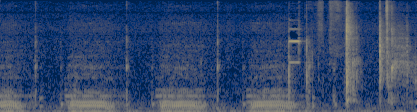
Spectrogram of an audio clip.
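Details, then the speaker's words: Medela Freestyle electric breast pump running in expression mode, not attached to skin (no tubing or flanges on skin): rhythmic mechanical humming cycles about once a second with clicks between; breast pump running. "today I'm going to show you five breast pumps back-to-back to let you see how their noise level compares first I'm going to show you the medulla freestyle and it will start out in the letdown mode the expression mode"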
